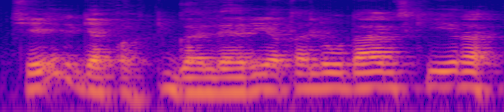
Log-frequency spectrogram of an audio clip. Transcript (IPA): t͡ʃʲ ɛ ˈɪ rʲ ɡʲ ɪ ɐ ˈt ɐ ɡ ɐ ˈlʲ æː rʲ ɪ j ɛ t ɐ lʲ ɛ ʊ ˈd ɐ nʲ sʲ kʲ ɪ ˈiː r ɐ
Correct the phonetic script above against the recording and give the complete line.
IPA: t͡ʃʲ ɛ ˈɪ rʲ ɡʲ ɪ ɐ ˈp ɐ ɡ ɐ ˈlʲ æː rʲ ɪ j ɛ t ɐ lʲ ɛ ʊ ˈd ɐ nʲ sʲ kʲ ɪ ˈiː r ɐ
